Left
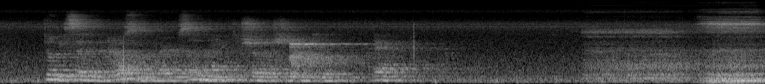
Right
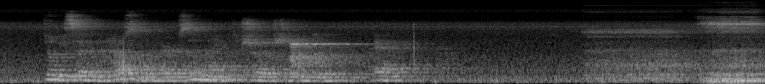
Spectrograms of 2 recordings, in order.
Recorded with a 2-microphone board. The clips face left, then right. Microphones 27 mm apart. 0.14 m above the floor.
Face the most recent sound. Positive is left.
turn(degrees=0)  # may be behind; listen again after turning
